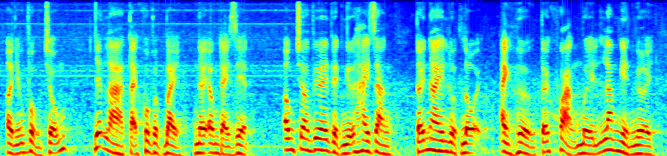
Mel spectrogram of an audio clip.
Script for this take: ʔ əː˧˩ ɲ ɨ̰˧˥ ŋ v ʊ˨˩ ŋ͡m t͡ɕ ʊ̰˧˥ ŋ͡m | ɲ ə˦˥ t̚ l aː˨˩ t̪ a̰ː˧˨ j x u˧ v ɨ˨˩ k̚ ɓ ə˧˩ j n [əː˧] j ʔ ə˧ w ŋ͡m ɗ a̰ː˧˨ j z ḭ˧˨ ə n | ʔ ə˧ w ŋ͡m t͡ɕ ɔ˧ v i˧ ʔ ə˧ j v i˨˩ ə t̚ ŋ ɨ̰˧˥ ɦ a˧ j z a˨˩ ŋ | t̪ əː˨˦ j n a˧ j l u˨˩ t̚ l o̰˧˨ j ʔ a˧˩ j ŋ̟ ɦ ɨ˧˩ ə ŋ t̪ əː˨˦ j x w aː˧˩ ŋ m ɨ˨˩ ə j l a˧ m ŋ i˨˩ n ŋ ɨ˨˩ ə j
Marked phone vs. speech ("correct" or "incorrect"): correct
